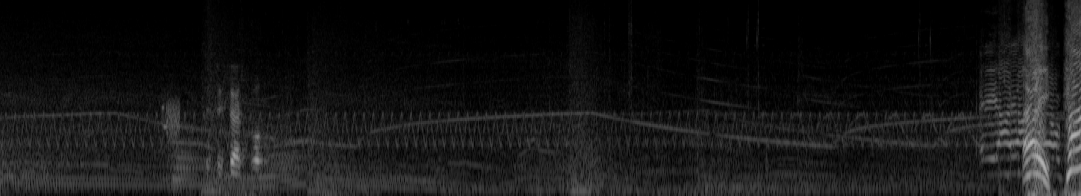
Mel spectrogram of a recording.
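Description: A siren wails, slowly rising and falling.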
